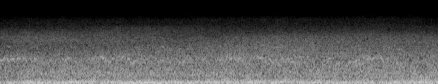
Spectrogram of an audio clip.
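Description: Wind buffeting the microphone over surf washing in, with a faint wavering whine from a spinning reel being cranked fast to retrieve a hooked fish. The whine is clearest in the first couple of seconds.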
